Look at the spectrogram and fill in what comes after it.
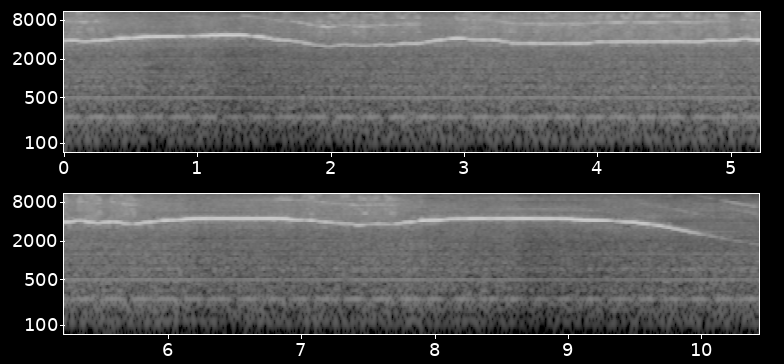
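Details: Dental lab: steady high-pitched whine of a high-speed handpiece, rising and dipping as it grinds indicator-spray-marked high spots inside a cast metal crown coping, then winding down.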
